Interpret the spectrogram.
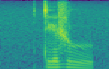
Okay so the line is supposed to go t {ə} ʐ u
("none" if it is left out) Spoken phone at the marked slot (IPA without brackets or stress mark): ɪ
